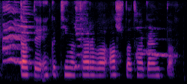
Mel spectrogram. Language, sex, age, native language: Icelandic, male, 13, Icelandic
